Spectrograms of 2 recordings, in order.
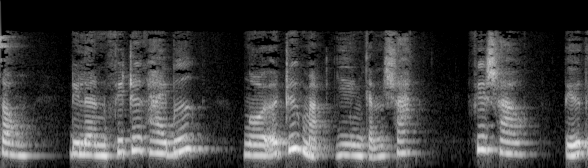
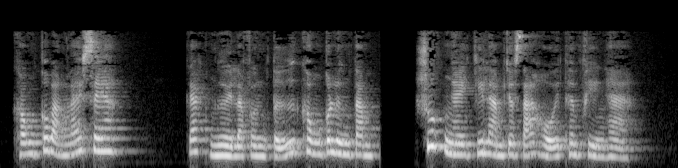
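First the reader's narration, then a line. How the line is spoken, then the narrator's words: Angry speech. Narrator (Vietnamese): Viên cảnh sát tức giận nói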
